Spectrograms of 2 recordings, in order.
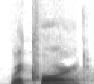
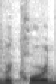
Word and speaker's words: record: Please record the minutes of the meeting. Your turn. You can really hear that difference now, right? Record, a noun. Record, verb.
